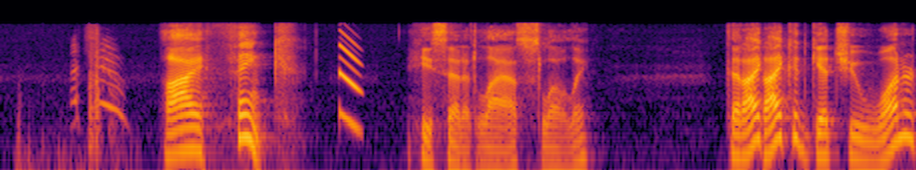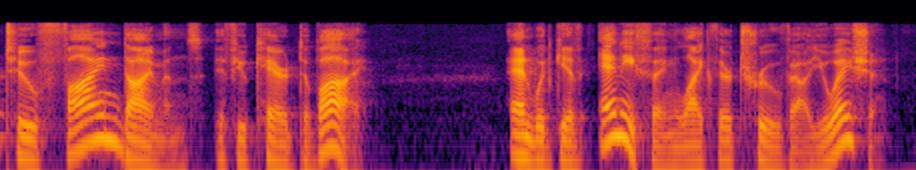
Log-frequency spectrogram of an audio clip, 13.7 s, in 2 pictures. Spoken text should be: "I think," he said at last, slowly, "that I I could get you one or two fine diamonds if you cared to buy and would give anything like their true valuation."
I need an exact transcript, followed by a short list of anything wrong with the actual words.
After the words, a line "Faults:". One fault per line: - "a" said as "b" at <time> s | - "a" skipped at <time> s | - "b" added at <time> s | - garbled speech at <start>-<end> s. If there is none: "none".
"I think," he said at last, slowly, "that I I could get you one or two fine diamonds if you cared to buy and would give anything like their true valuation."
Faults:
none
